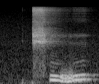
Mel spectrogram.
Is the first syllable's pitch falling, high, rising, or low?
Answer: low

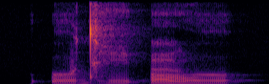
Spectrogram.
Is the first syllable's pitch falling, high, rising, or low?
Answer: low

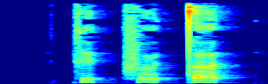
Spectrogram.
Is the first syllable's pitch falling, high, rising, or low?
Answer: low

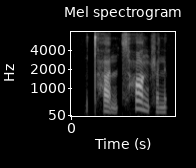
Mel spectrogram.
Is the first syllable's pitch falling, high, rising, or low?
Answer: low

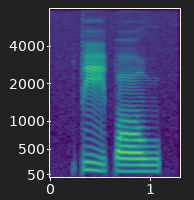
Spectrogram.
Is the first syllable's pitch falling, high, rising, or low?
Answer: falling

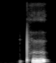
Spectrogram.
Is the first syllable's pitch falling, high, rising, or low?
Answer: rising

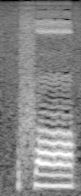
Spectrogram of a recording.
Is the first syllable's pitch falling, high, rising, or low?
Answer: high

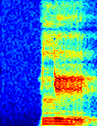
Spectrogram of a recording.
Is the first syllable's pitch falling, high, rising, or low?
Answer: low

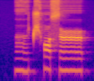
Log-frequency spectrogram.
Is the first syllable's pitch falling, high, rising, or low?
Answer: rising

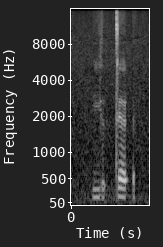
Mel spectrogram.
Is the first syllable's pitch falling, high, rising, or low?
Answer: high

